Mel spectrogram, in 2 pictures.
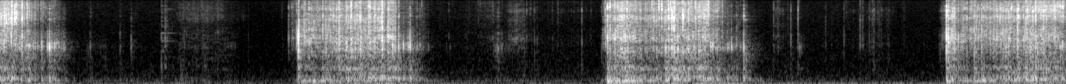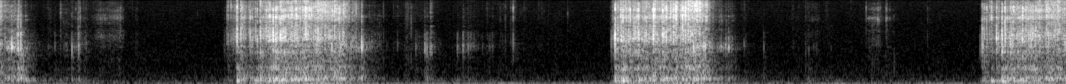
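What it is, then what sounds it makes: Corn puff snack being cut. An airy Banana Kick corn puff stick is sliced thin with a steel kitchen knife on an orange plastic board. Seven separate bursts of crisp, bright crunching and crackling follow each other at a steady pace, with quiet pauses between cuts and very little low end.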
